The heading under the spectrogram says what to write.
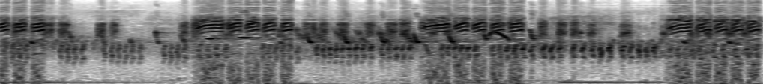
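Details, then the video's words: Lure track of birds used in trapping: repeated bursts of very high, rapid twittering and buzzy trilled notes from many overlapping birds, with brief quieter gaps between the bursts. "SUARA PIKAT BURUNG paling d cari!!"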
